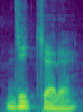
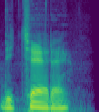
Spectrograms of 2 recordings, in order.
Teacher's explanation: In classical and vulgar Latin, these often show up with an unstressed e, like dicere. Unlike all the other infinitives, the emphasis is on the stem, not on the thematic vowel.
